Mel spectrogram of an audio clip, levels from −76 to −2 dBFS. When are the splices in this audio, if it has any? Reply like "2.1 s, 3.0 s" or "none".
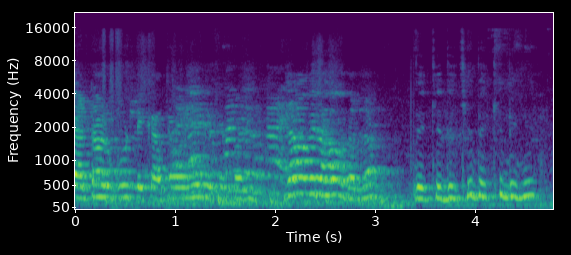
3.2 s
